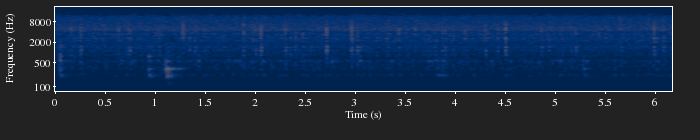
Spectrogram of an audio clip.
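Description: Faint, scattered patter of raindrops dripping onto leaves, with two short knocks about a second in.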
